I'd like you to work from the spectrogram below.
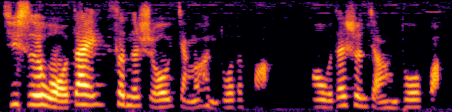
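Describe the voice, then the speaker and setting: A woman voicing a gentle, dying old male teacher who speaks soothingly and reassures his disciples. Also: medium pitch, brisk, dry recording, natural voice. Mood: reassuring. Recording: dull, dry lo-fi recording.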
